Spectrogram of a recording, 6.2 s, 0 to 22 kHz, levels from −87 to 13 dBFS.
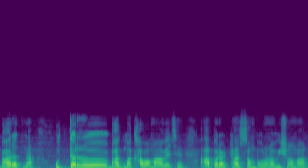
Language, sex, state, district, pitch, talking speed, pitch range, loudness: Gujarati, male, Gujarat, Gandhinagar, 130 Hz, 115 wpm, 125-135 Hz, -18 LUFS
